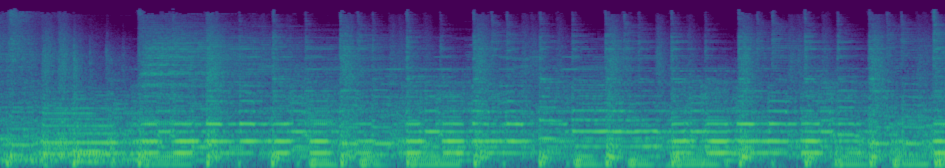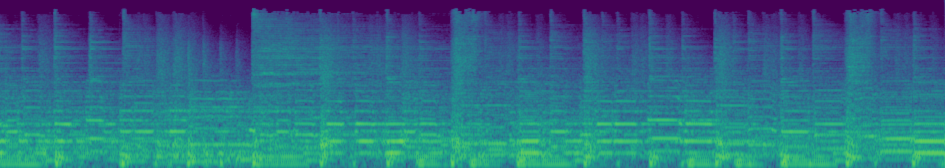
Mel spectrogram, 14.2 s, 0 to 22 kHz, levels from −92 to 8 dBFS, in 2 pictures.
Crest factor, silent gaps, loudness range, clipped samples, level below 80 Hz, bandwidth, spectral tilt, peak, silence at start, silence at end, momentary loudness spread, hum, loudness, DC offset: 16 dB; none; 2 LU; under 0.1%; -32 dBFS; 18 kHz; -6 dB/octave; -4 dBFS; 0 s; 0 s; 4 LU; none; -21 LUFS; under 0.1%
